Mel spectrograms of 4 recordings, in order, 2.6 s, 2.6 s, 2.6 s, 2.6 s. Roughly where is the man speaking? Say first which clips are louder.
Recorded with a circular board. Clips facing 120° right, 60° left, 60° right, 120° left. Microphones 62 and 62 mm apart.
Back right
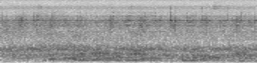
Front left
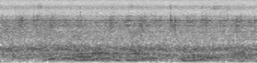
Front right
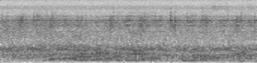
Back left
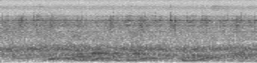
Front left 3 dB, back left 1 dB; ahead left.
